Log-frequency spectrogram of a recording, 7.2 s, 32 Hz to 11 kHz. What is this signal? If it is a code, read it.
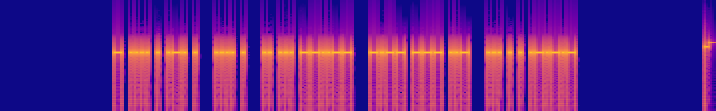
Morse code, heard as a keyed tone, about 44 wpm, 700 Hz. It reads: THERE HE IS, YOU SEE.
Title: Sentences from Top 100 Words 45wpm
